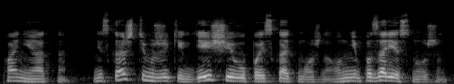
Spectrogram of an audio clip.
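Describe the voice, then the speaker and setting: A man voicing a gruff, commanding adult police captain who talks loudly. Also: on the high side, lively intonation, brisk. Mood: polite. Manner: loud, brusque, commanding.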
